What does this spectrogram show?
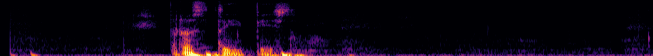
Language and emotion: Russian, neutral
